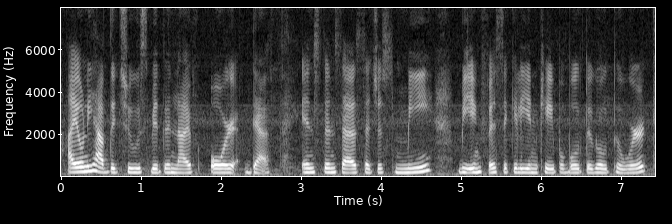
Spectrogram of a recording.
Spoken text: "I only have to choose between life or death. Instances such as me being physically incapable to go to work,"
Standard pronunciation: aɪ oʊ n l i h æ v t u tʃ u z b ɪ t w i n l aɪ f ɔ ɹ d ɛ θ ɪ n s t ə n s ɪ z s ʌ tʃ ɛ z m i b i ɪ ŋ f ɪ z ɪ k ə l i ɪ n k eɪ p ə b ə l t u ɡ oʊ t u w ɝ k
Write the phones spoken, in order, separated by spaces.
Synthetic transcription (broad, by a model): aɪ oʊ n l i h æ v t u tʃ u s b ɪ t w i n l aɪ f ɔ ɹ d ɛ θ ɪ n s t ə n s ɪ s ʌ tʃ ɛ s m i b i ɪ ŋ f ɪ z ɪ k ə l i ɪ n k eɪ p ə b ə l t u ɡ oʊ t u w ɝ k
